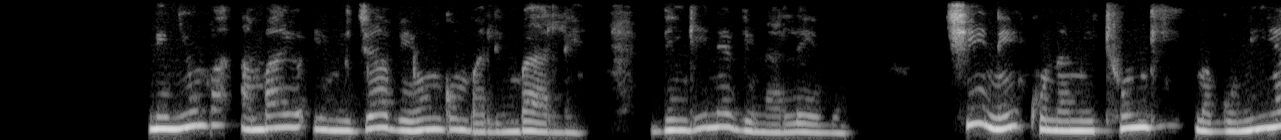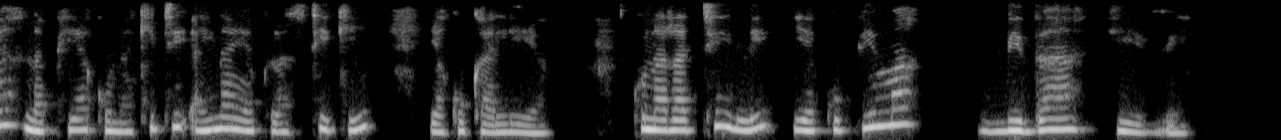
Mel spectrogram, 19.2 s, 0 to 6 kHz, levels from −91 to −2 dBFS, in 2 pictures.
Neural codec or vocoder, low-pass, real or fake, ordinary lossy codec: none; 5.4 kHz; real; Opus, 32 kbps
